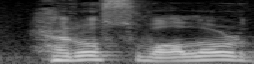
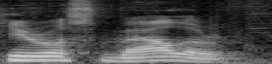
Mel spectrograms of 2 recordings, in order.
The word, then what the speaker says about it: Heroes Valor: Yine en kötü telaffuz edilenlerden bir tanesi Heros Valor diye dümdüz ve pervasızca okunan, gerçek ismi ise Heroes Valor yani kahramanın cesareti adlı yüzüğümüz. Bu Heros Valor değil, Heroes Valor.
